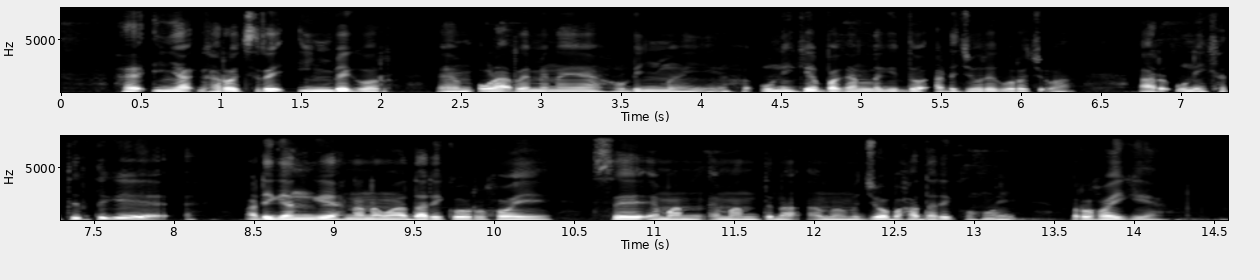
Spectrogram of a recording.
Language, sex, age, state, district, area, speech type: Santali, male, 30-45, West Bengal, Bankura, rural, spontaneous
